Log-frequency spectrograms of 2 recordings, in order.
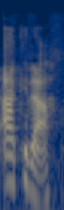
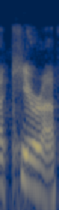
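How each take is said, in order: First: The name is said with Japanese-style pronunciation. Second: The name is said with English-style pronunciation.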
